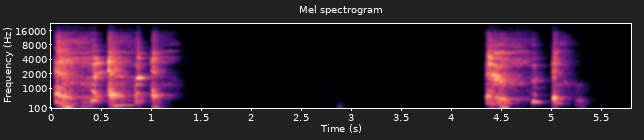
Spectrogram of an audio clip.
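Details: Two short bouts of several rapid, harsh, explosive coughs from a sick person whose throaty cough turned barking for the first time; barking cough.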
